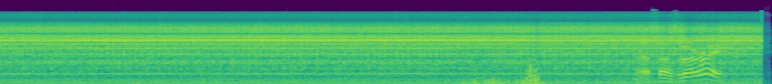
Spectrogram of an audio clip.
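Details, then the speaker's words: Used geared motor, salvaged from the garbage, after being opened and reassembled: steady hum with constant high whine and gritty gear roughness; runs about right, leftover noise from rough worn gears. "part of the noise is just the rough gears down there cuz uh this was a used thing it was actually in the garbage"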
